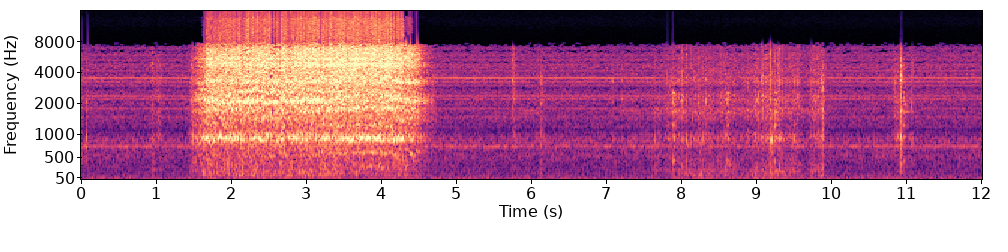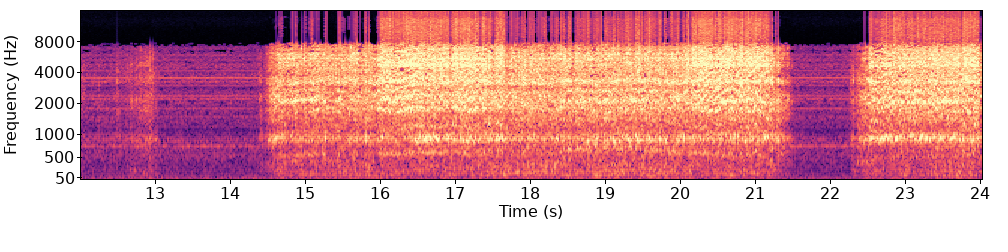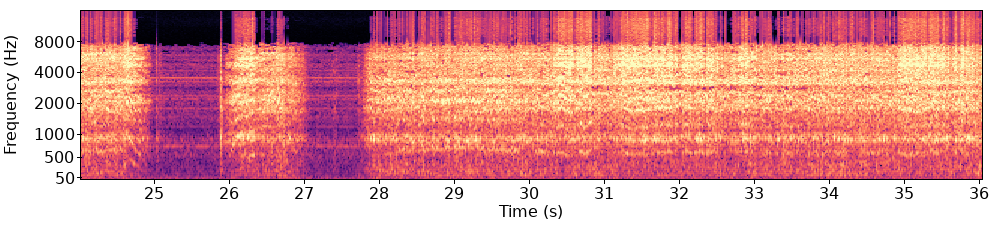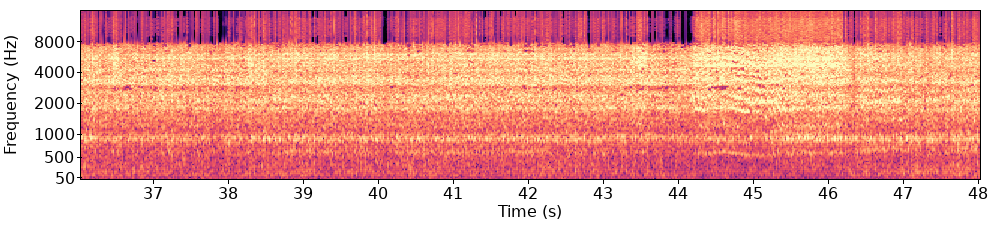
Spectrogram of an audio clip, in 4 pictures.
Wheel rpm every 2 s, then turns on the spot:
20, 160, 30, 0, 20, 0, 0, 130, 160, 160, 70, 140, 40, 60, 160, 160, 160, 160, 160, 160, 160, 160, 160, 160.
8-10 24-28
